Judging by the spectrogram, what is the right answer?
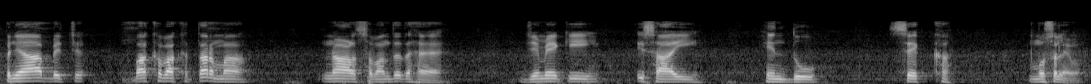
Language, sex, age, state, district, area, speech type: Punjabi, male, 30-45, Punjab, Mansa, rural, spontaneous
